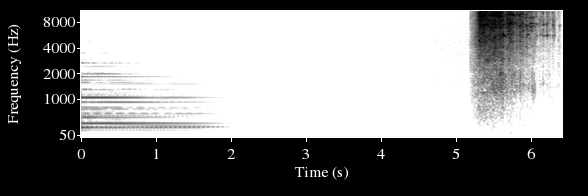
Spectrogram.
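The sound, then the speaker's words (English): A mirror, knocked over from where it leaned against a counter, crashes onto a hard floor and shatters, a loud, bright burst of breaking glass after a brief rumble, preceded by a sustained tone that fades into silence. “It smacked onto the floor and... Ugh. 7 years bad luck, is it?”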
